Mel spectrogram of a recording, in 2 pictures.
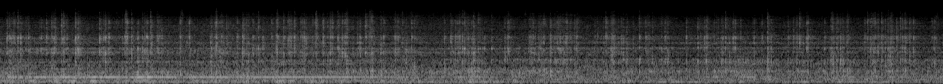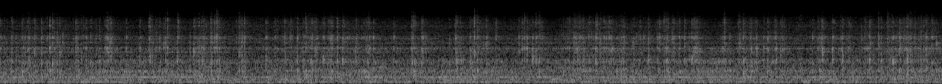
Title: Maytag dishwasher making a grinding crackling sounds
